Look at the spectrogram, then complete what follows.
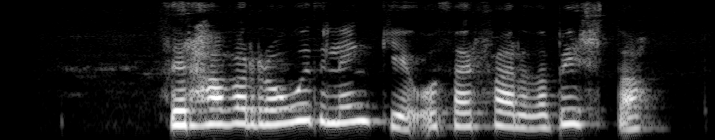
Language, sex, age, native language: Icelandic, female, 14, Icelandic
